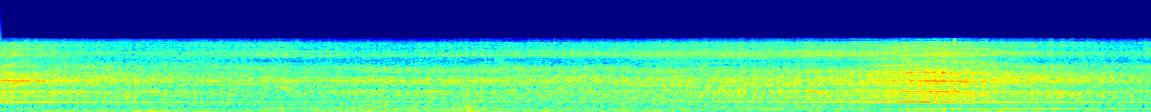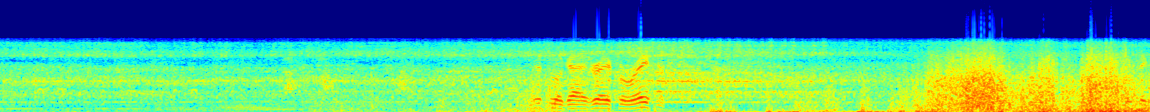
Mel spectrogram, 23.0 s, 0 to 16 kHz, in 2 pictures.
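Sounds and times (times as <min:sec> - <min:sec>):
rc boat motor whine: 0:00.0 - 0:23.0.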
